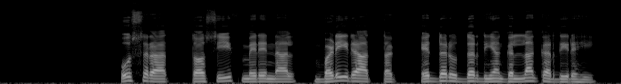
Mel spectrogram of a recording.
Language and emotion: Punjabi, neutral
